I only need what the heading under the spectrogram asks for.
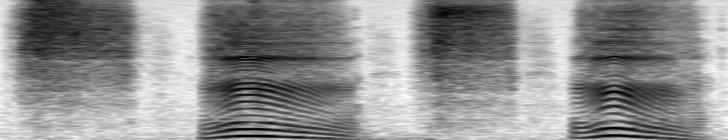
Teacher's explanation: the F and the V are made the same way, but F only uses air, while the V uses voice. F, v, f, v.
